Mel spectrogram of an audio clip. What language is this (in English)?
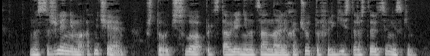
Russian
